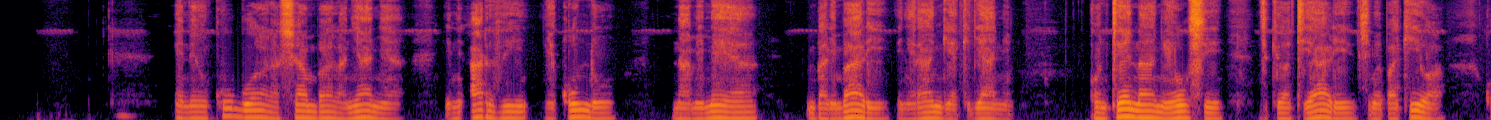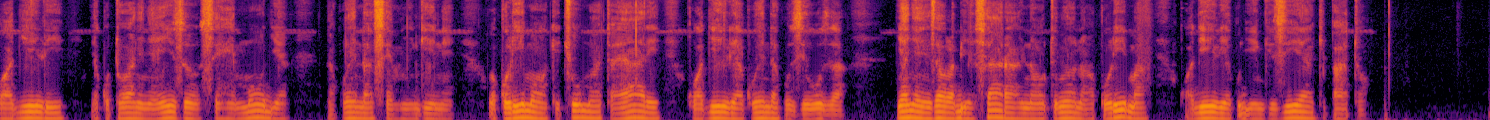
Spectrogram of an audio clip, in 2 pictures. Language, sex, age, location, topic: Swahili, male, 25-35, Dar es Salaam, agriculture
